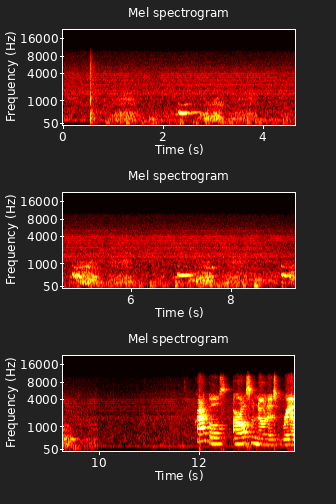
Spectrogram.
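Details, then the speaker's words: Pediatric respiratory assessment example: repeated breath sounds carrying high, musical whistling tones; wheezes from bronchoconstriction or airway obstruction, which may occur on inspiration, expiration or both. "no whether you hear wheezing upon inspiration expiration or both and whether it's mild moderate or severe here's an example of a"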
